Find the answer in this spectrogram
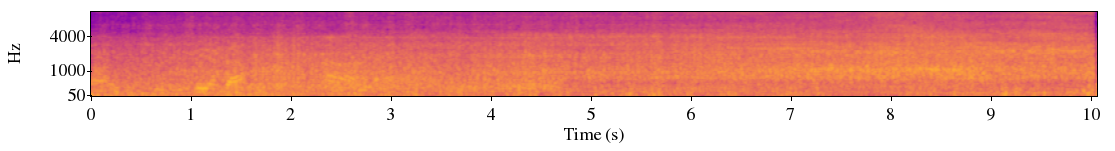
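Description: Riding on a motorbike taxi at speed: the engine running under a steady rush of wind and traffic noise, the hiss growing through the second half as a large vehicle passes close alongside.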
